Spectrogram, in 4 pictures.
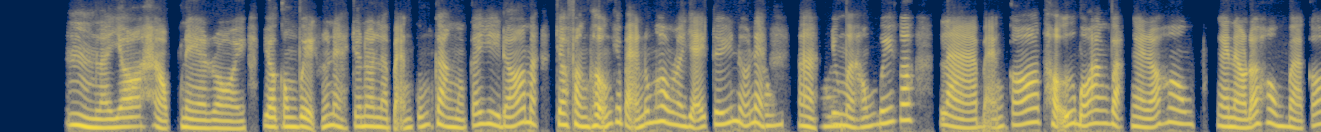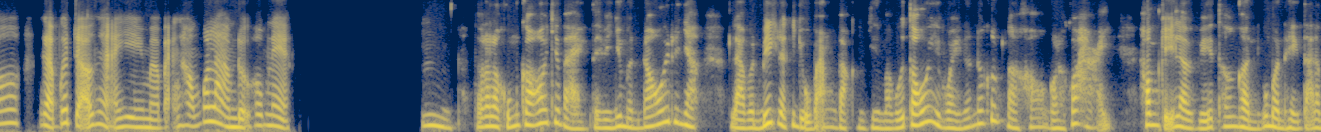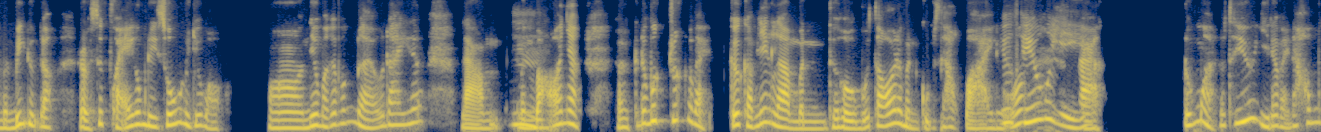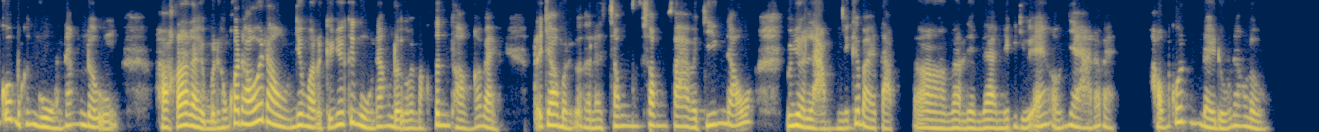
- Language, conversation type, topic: Vietnamese, advice, Vì sao bạn khó bỏ thói quen ăn vặt vào buổi tối?
- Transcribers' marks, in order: tapping; "vì" said as "vịa"; other background noise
